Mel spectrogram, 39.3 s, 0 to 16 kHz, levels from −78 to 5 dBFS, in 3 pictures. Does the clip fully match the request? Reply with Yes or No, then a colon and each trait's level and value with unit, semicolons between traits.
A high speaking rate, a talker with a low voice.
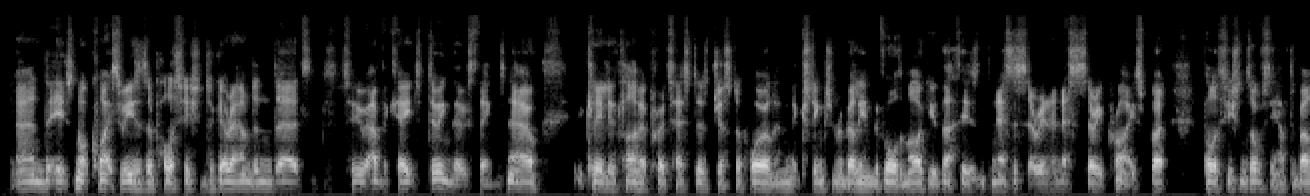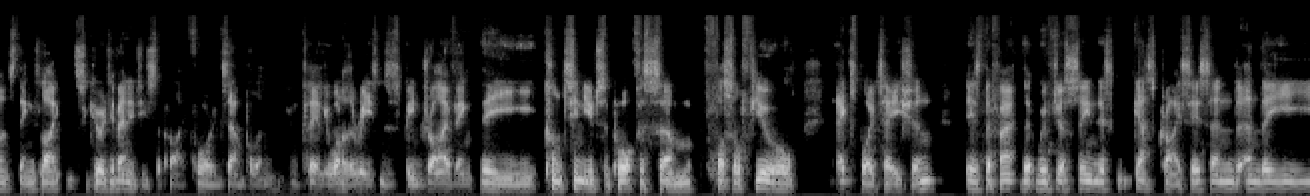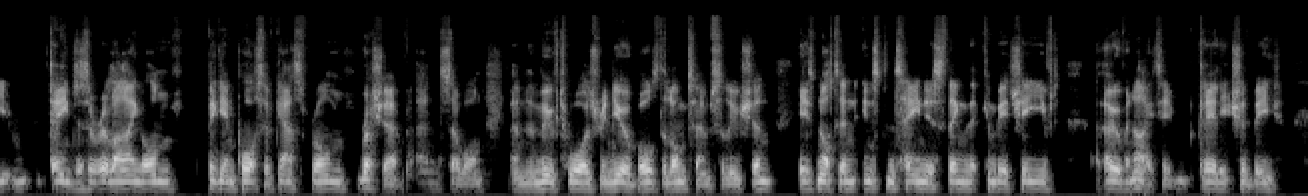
No: average, 190 wpm; low, 100 Hz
